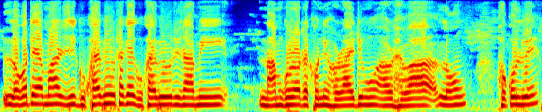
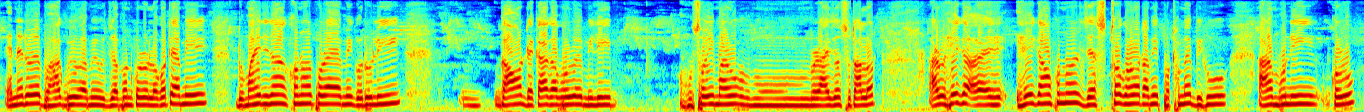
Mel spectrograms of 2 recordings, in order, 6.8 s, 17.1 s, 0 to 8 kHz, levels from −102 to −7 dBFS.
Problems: constant background noise, background conversations at intervals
